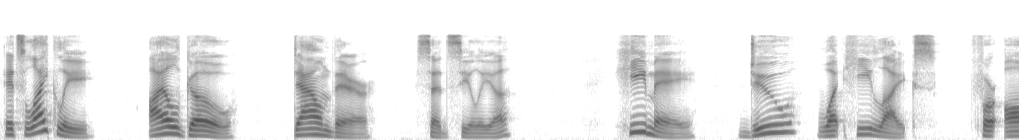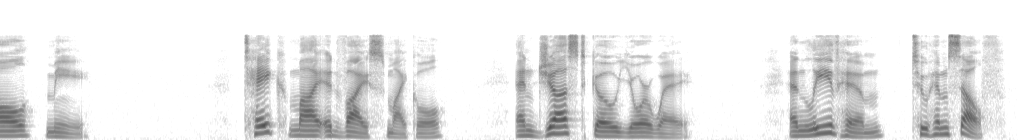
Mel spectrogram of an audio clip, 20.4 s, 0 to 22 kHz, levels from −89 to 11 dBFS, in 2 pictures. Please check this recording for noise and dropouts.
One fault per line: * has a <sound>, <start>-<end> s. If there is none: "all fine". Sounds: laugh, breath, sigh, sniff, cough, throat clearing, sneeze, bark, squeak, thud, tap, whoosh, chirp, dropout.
all fine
